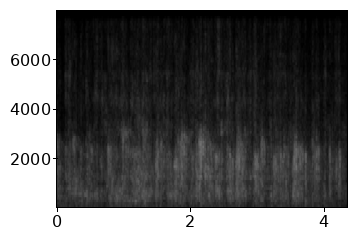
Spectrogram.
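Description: An audience breaks into steady applause for a child called up to help the speaker: a dense, crackling wash of many hands clapping that holds at an even, moderate loudness for about four seconds, with no one speaking over it.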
